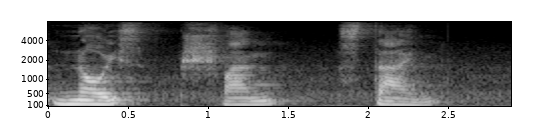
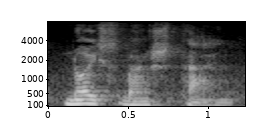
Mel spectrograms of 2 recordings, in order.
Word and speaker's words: Neuschwanstein: Su nombre significa Nueva Roca del Cisne y se pronuncia Neuschwanstein. Neuschwanstein. Se encuentra al sur de Baviera, a pocos kilómetros de la frontera con Austria.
